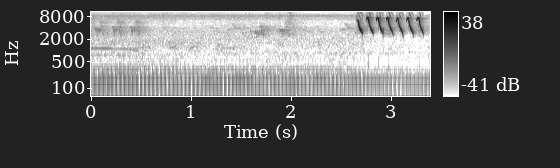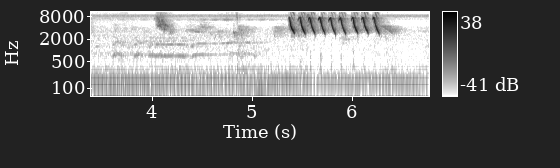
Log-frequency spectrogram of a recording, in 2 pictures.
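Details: Cinereous tit, a young bird singing to set lazy companions singing. Two rapid, ringing phrases of eight or nine high falling notes over a steady low hum, with faint other bird notes.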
